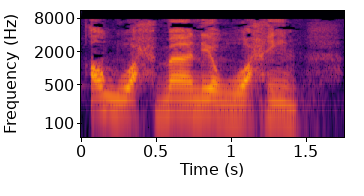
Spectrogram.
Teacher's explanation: أما الرحمن الرحيم فهو حرف لساني، الراء حرف لساني، الراء را را را را را الرحمن، ولا نقول الرحمن الرحيم، الرحمن الرحيم هنا جعلنا الراء واوا، جعلناها واوا واستخدمنا الشفتين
